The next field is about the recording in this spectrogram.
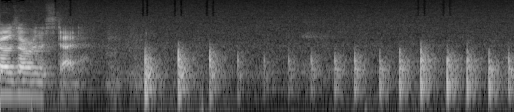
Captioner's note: knocking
